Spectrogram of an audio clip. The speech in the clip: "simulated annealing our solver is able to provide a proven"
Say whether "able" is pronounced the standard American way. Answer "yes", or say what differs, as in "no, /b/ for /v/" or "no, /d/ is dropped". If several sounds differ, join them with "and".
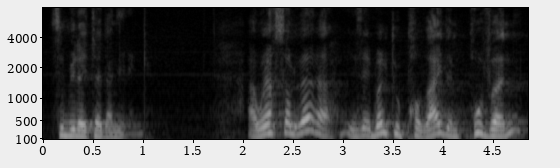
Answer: yes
